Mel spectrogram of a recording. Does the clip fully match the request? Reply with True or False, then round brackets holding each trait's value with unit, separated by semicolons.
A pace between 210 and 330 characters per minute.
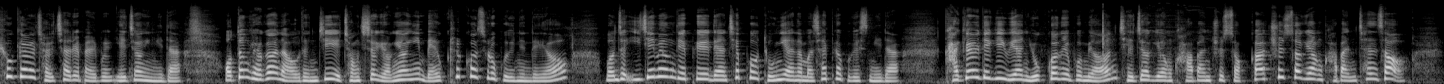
False (375 characters per minute)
